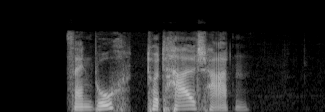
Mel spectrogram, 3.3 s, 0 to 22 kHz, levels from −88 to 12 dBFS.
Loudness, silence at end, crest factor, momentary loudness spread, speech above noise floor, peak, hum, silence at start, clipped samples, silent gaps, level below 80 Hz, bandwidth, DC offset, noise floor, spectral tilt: -19 LUFS; 0.8 s; 20 dB; 8 LU; 47 dB; -2 dBFS; none; 0.65 s; under 0.1%; none; -44 dBFS; 7.2 kHz; under 0.1%; -67 dBFS; -5 dB/octave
